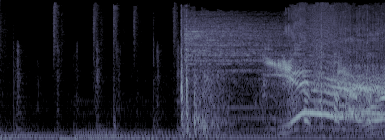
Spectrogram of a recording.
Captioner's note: gunshot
